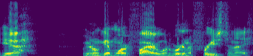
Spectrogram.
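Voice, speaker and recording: In a put-on character voice, a man talks at a fairly quick pace, raspy and fairly low-pitched, with fairly even intonation. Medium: stage play.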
